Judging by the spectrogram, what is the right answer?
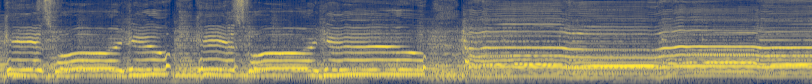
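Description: A live worship band playing a slow contemporary worship song, with male and female voices singing together over keyboard and electric guitar. About halfway in, the voices move from a moving sung line to long held notes.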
